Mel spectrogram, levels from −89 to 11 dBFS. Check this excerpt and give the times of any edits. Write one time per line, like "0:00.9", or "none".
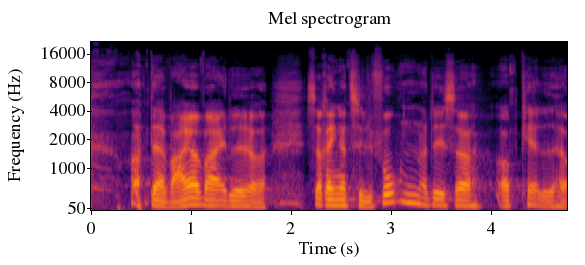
none

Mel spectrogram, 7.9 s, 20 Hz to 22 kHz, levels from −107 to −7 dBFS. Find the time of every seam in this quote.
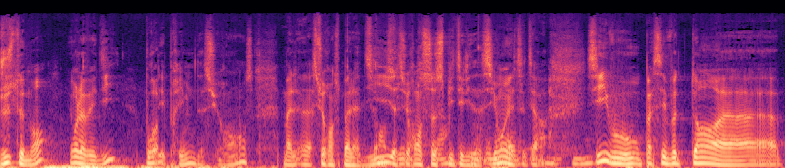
0:01.6

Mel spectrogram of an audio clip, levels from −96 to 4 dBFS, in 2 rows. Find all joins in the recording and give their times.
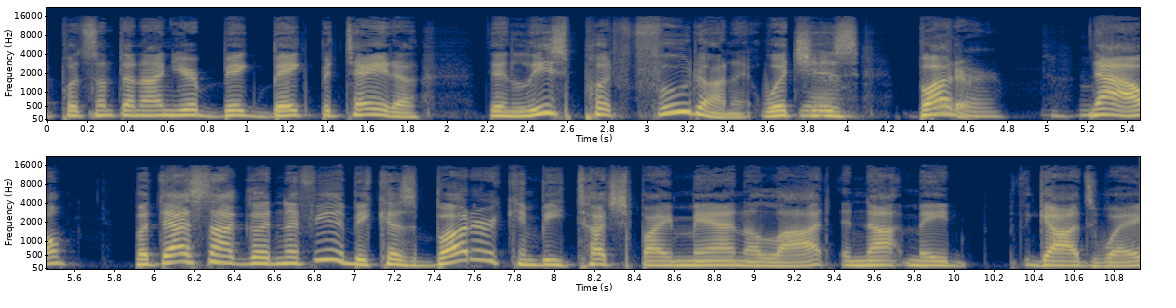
none

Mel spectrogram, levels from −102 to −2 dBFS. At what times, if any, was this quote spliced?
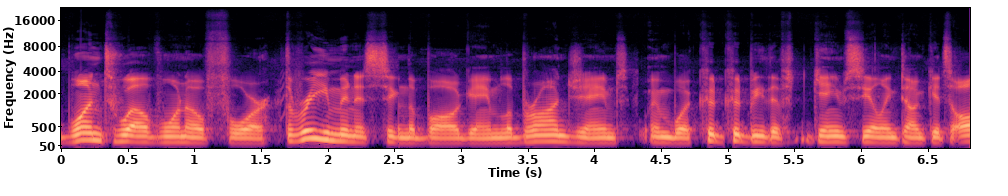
0:01.6
0:02.5
0:04.3
0:05.0

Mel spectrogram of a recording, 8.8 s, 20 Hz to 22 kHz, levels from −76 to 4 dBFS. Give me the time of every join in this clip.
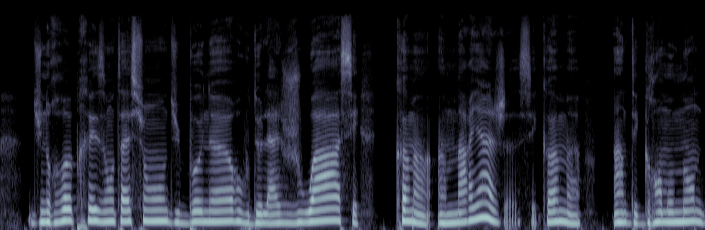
none

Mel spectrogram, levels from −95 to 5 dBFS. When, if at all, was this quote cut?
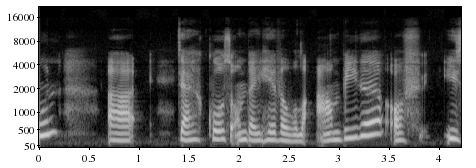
0:01.4
0:02.2

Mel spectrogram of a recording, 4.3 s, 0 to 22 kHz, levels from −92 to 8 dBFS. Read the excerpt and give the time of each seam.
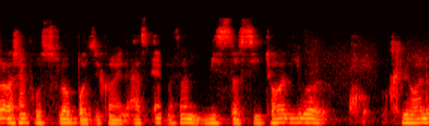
0:01.6

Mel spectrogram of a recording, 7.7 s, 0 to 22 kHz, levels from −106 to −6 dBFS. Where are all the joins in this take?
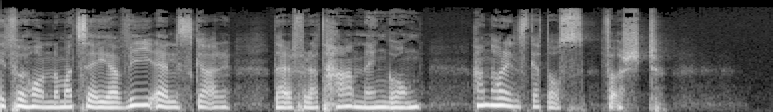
none

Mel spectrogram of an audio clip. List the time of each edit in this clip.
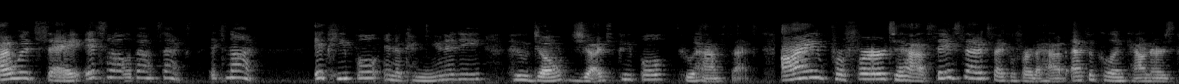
0:01.1
0:03.3

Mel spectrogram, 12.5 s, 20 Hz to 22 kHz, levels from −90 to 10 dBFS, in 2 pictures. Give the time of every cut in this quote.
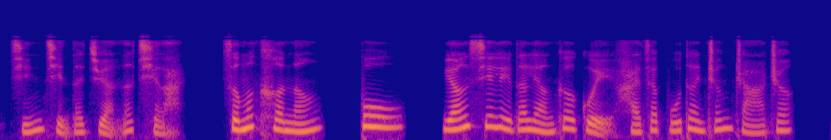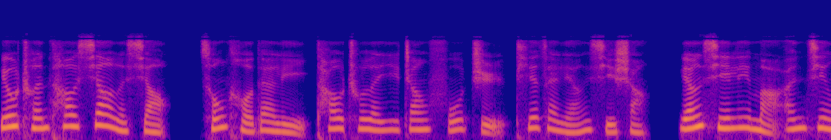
none

